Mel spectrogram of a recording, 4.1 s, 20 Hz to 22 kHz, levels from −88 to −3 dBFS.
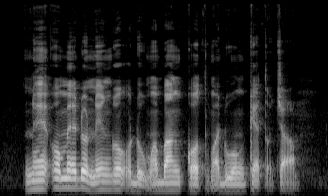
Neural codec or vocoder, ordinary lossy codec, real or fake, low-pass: none; none; real; none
